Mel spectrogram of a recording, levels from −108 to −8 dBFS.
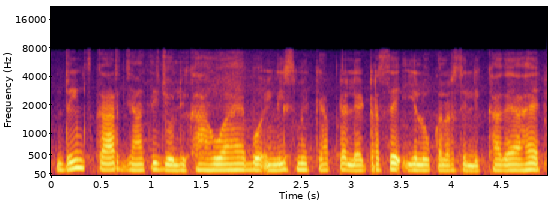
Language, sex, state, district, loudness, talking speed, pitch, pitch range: Hindi, male, Uttar Pradesh, Lalitpur, -16 LUFS, 230 wpm, 135 Hz, 130-145 Hz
